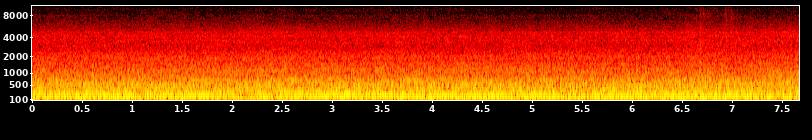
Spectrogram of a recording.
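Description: Tyres roll on the road surface with a steady rumble.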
